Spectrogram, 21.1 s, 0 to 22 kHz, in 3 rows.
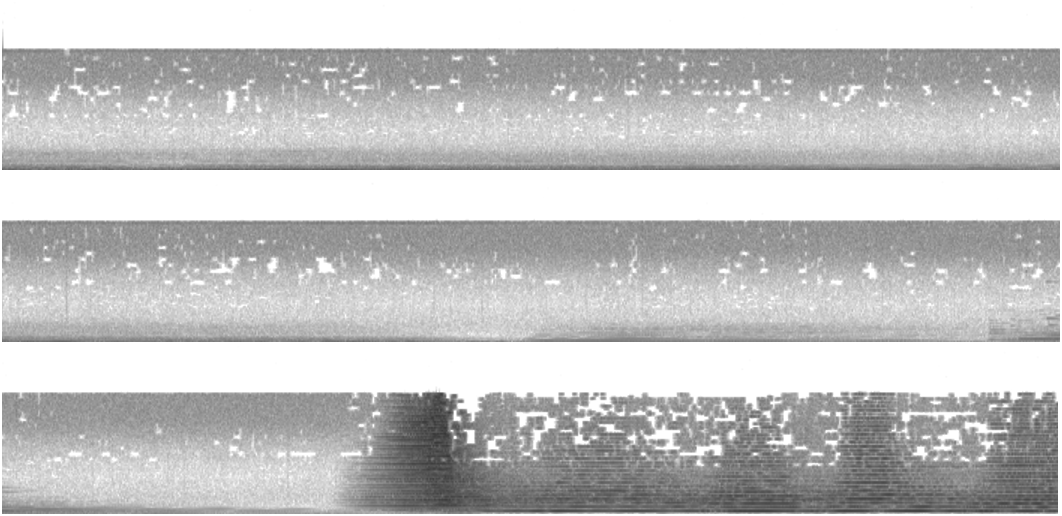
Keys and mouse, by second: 2.1 middle click, 3.1 middle click, 4.1 3, 4.8 g, 12.4 middle click, 12.9 3, 15.8 alt+shift+click, 18.2-20.7 drag.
